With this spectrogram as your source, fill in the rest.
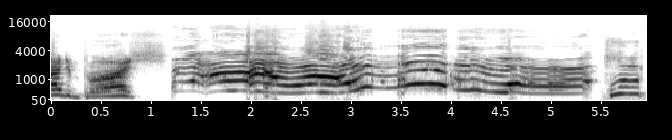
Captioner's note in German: bizarres wildes Kreischen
